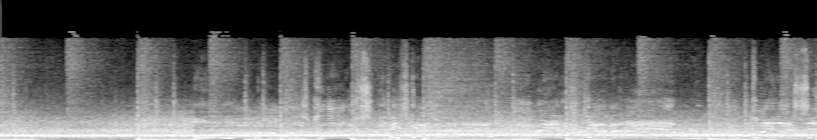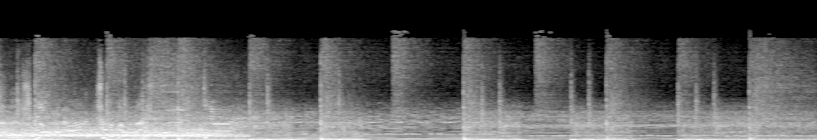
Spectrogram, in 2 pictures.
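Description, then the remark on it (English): A big stadium crowd roars and cheers loudly for several seconds over a steady thumping beat, then the noise drops away as music takes over. “Crowd cheers.”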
